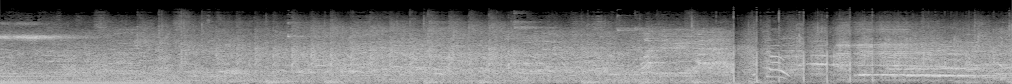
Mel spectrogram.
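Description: A crowd of people chatters throughout a large echoing gym.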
